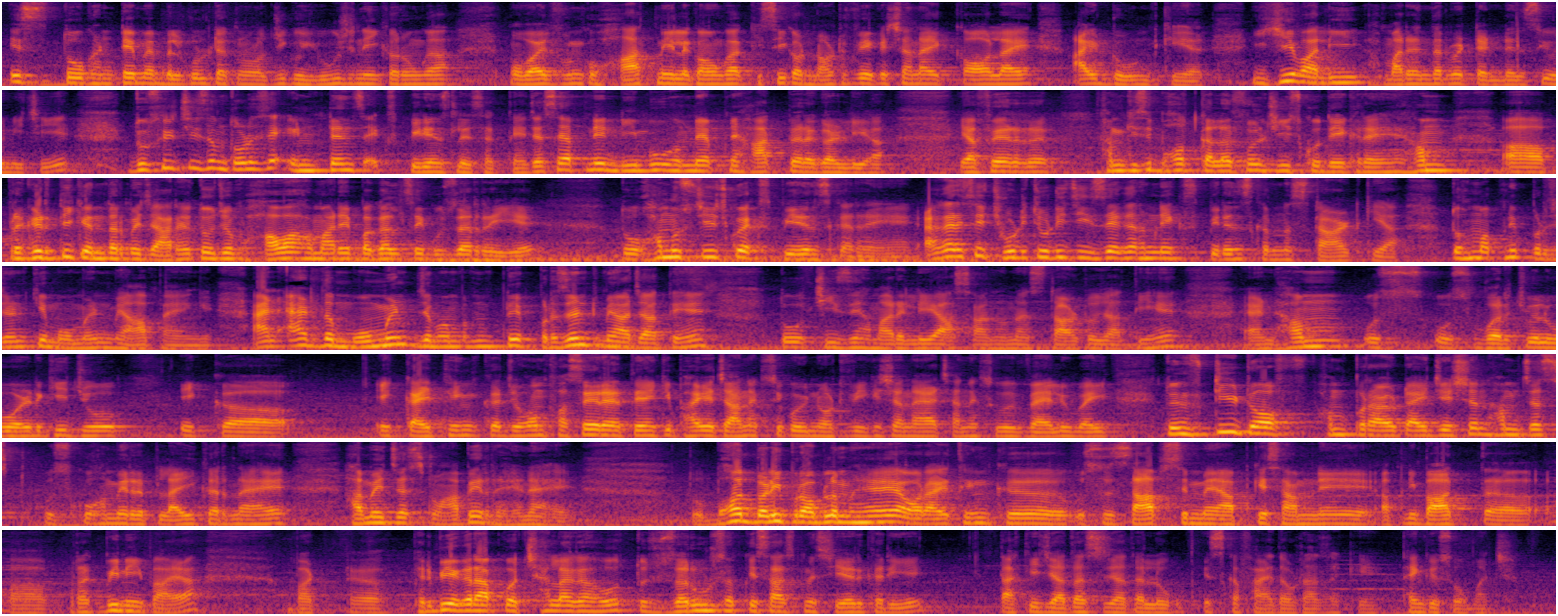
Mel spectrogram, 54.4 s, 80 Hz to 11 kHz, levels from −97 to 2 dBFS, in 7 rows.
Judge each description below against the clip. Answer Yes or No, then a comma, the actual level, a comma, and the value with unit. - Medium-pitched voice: Yes, medium, 145 Hz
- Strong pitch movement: No, average, 4.4 semitones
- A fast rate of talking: Yes, fast, 250 wpm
